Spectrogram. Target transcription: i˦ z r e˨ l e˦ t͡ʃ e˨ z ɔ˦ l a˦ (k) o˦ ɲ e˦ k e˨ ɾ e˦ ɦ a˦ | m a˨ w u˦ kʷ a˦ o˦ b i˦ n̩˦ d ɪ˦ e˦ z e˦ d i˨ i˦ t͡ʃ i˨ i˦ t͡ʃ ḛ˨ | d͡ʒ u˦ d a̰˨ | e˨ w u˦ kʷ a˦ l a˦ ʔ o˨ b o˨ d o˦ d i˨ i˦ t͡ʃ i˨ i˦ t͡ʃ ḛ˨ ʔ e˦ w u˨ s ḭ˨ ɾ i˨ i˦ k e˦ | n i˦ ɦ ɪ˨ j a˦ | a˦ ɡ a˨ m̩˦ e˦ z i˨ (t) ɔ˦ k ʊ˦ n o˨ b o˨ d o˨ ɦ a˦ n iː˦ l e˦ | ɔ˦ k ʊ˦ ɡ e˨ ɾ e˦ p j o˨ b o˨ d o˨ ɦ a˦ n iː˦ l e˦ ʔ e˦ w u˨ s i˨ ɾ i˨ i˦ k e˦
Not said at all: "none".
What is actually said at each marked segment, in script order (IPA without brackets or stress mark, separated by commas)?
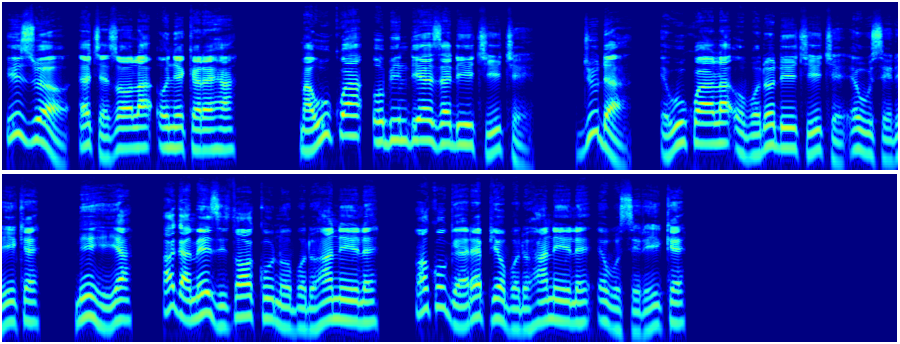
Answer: ʔ, t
